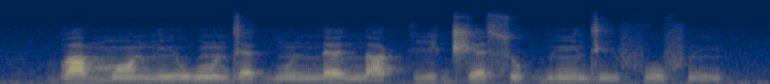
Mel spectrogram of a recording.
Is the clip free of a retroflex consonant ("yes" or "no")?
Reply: yes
